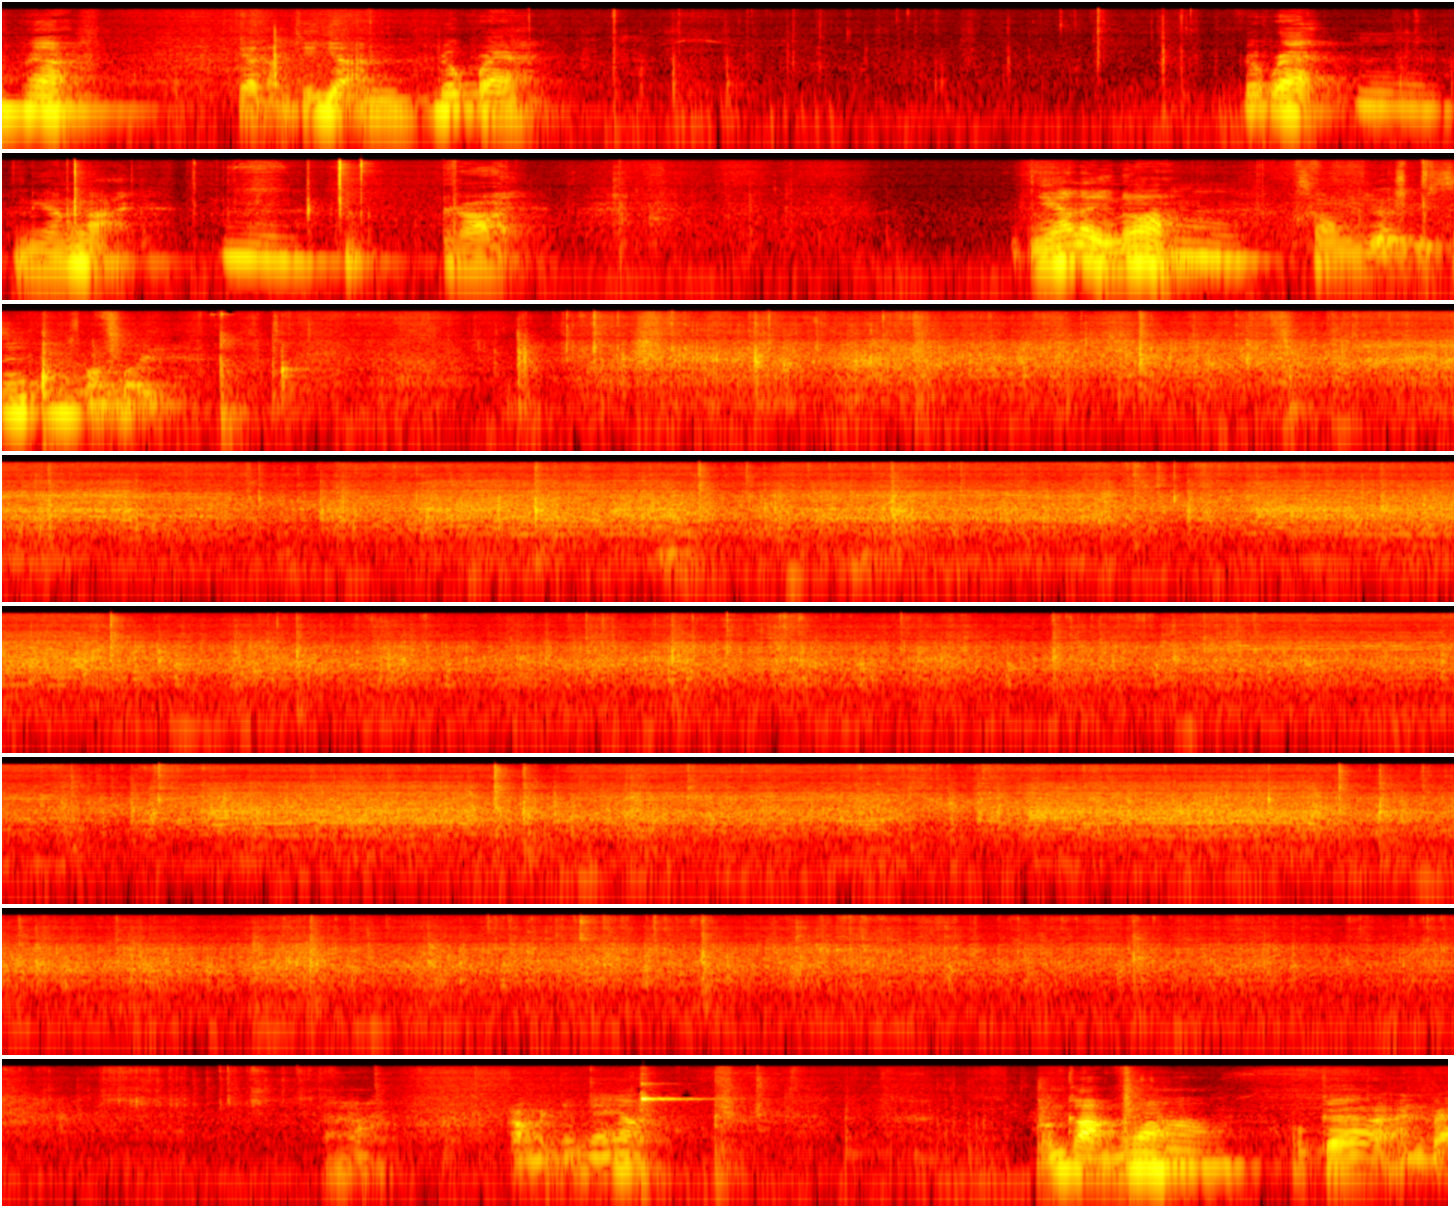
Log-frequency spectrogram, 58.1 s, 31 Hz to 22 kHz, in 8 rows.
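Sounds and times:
bicycle wheel whirring: 0:00.0 - 0:04.8, 0:05.4 - 0:11.7, 0:12.8 - 0:58.0.

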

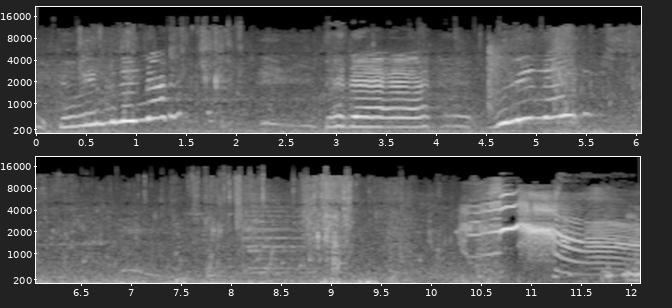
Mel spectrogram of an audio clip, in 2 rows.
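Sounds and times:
baby squealing: 0:10.3 - 0:12.0.

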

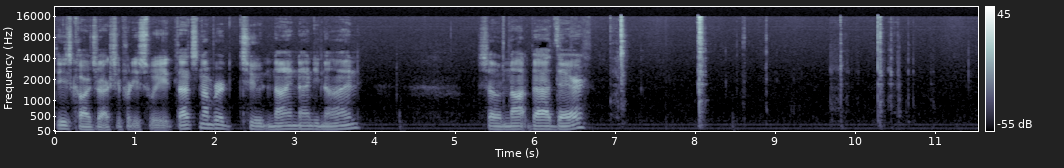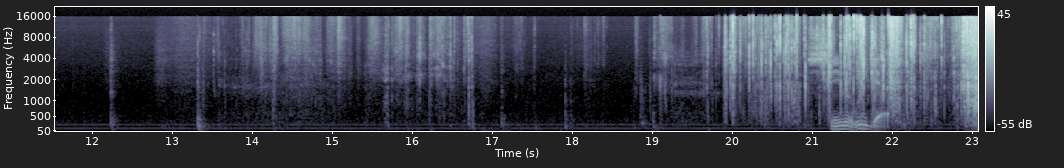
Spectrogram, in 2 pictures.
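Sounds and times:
cards rustling: 0:13.5 - 0:17.1, 0:18.1 - 0:23.0.

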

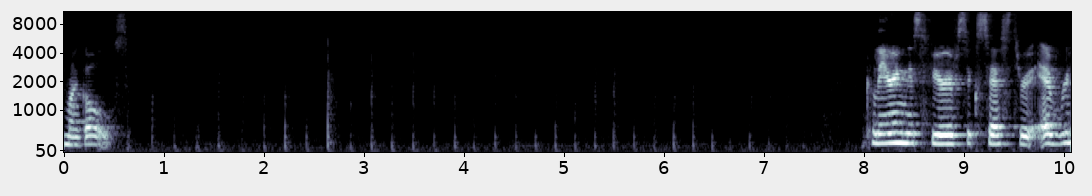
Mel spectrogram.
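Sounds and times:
fingertips tapping on ribcage: 0:00.6 - 0:08.1.

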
